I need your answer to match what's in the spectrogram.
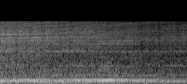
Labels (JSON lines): {"label": "anthrophony, boat engine", "recorder": "SoundTrap 500"}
